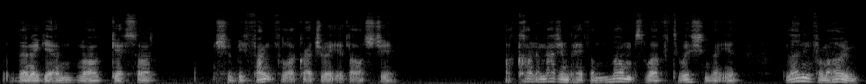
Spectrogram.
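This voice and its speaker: Actor as deep, gravelly young British graduate. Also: male voice, lively intonation, moderate pace, a little mellow, exaggerated voice. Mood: resigned, bitter. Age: 20s. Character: disillusioned young male graduate in his twenties, anxious. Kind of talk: spoken diary monologue in a short film.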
